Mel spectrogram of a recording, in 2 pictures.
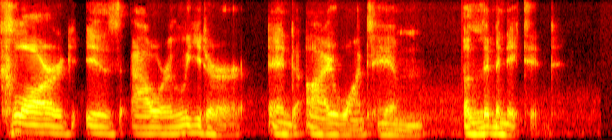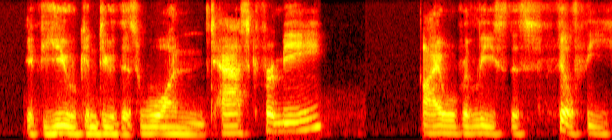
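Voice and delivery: low, guttural goblin growl. A game master voices a goblin holding a captive, offering a deal in a guttural, low goblin growl. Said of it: "the incredibly strong goblin is now holding the humanoid over the escarpment, / the incredibly strong goblin is now holding the humanoid over the escarpment, / The goblin turns to Finn, / and in a gut".

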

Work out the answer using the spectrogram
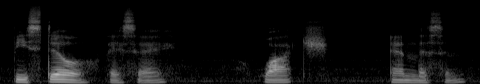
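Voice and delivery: slow, unhurried reading, each line given space. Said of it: "I'll read it slowly".

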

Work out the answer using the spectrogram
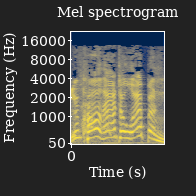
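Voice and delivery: menacing, taunting masked-villain voice. Doing a bit of Bane talking to Mark Wahlberg: Bane voice. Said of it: "What about Bane talking to Mark Wahlberg?".

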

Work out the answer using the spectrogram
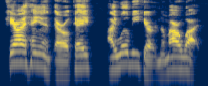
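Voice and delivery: plain

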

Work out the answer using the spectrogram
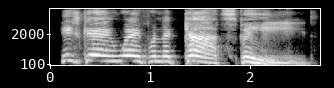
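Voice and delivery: very high, loud, swooping, sarcastic sportscaster-style call. Imitating a sportscaster's call of a long touchdown run: Gus Johnson play-call voice. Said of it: "make Gus Johnson say again".

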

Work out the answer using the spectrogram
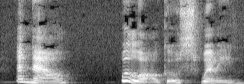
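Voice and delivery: ordinary delivery

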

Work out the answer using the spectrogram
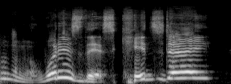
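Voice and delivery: very loud, very high, shrill, sneering, disgusted scoff. Retelling what people said at the main gates, imitating a loud disgusted scoff. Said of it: "scoff quite loudly in disgust".

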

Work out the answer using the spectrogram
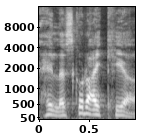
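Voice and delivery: usual speaking voice

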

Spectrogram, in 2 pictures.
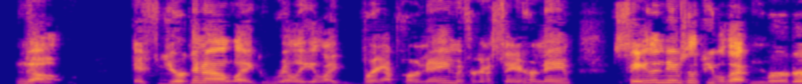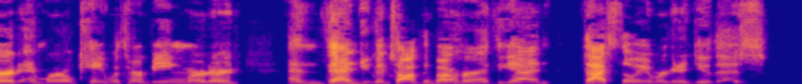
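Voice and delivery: ordinary delivery

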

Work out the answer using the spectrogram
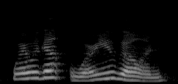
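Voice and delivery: sleepy. Reading a story aloud, the narrator voices a character's sleepy question. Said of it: "Said Ron sleepily".

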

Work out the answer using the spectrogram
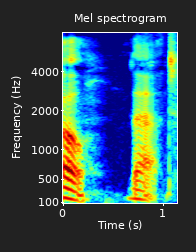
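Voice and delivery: with a smirking chuckle. The elemental replies to someone accusing him of hurting their best friend, chuckling. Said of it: "The elemental smirked and chuckled".

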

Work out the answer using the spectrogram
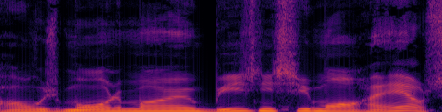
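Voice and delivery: put-on Australian accent. Trying an impression for the others: Sleepy Haggerty in Australian accent. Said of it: "Let me see if I can do Sleepy Haggerty in an Australian accent".

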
